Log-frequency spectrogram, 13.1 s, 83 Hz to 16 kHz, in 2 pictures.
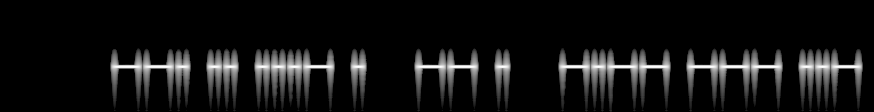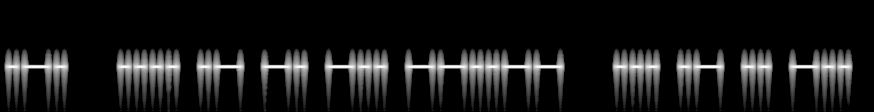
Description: Morse code, heard as a keyed tone, about 20 wpm, 700 Hz. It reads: GIVE ME YOUR HAND, SAID
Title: Sentences from Top 1500 Words 20wpm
